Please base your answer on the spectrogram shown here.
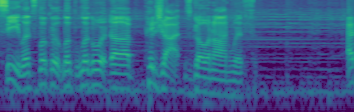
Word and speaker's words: Pidgeot: because I feel like I said Pidgeot my whole life, and then I found out it was Pidgeot.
